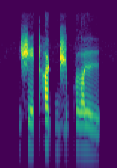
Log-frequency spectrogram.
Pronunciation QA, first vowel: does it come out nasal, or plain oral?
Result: oral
